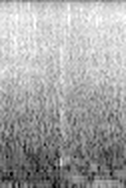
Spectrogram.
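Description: Prosciutto and burgers sizzle on a Pit Boss five-burner griddle, a steady, loud, continuous hiss of frying with no break and no talk.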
